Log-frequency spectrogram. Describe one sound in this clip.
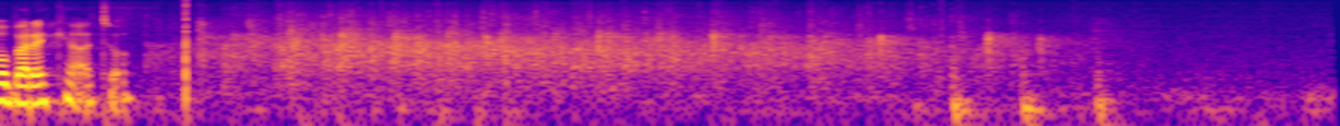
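An audience applauds in a large hall, then the applause fades.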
